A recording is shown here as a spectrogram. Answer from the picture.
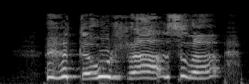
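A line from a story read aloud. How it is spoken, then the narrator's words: Moaned. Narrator (Russian): простонала миссис Телек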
